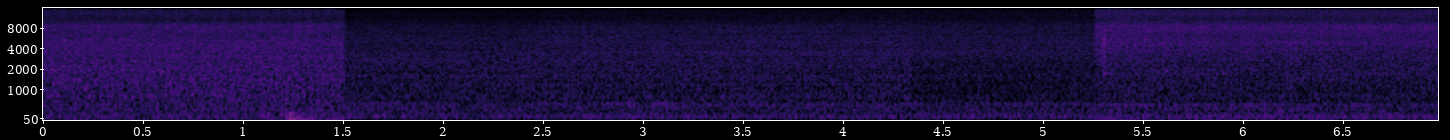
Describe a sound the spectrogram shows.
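Vegetables sizzle and crackle in a hot pan.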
